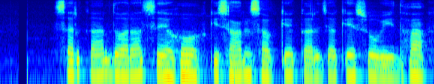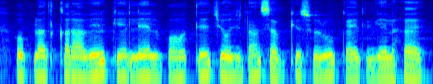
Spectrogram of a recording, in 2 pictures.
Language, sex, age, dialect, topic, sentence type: Magahi, male, 60-100, Western, agriculture, statement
